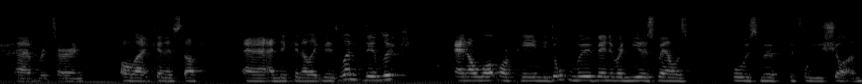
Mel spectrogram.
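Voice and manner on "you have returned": robotic voice, lower and quieter. Retelling a game, speaker voices characters greeting someone in a robotic voice. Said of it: "in robotic voices".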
